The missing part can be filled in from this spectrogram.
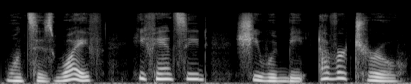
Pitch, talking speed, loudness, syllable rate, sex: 195 Hz, 145 wpm, -16 LUFS, 3.5 syllables/s, female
